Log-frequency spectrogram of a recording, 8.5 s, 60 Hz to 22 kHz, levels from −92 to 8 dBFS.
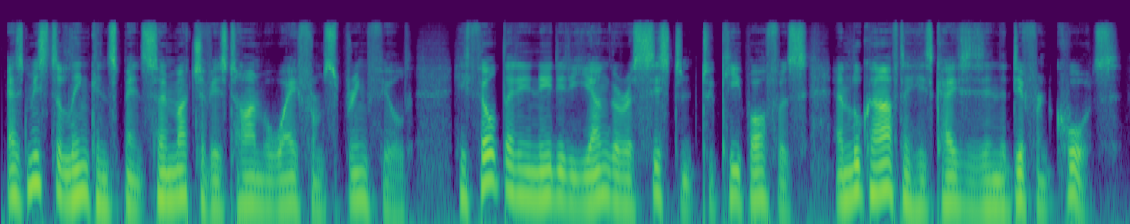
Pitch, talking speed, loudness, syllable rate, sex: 110 Hz, 225 wpm, -20 LUFS, 5.7 syllables/s, male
